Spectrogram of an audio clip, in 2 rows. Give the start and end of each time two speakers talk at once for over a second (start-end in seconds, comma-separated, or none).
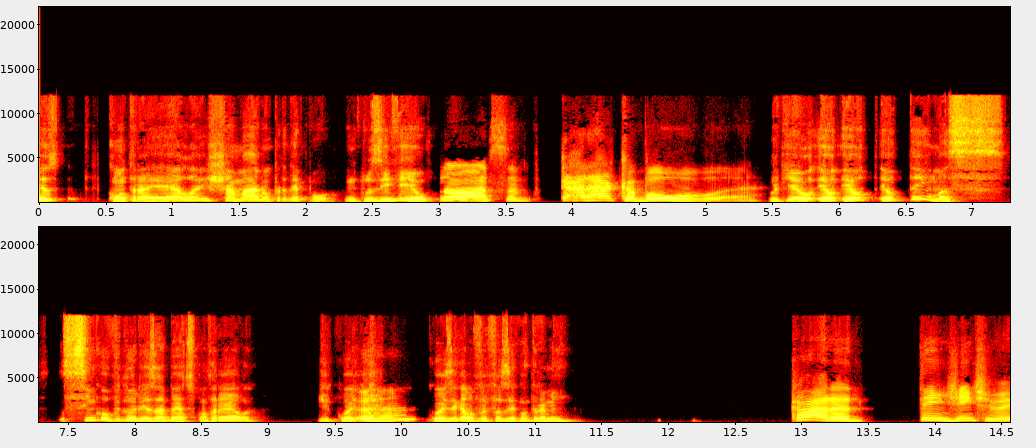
none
